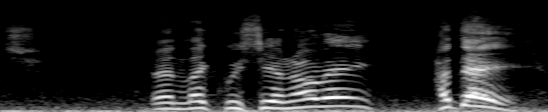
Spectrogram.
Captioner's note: speaking in a foreign language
